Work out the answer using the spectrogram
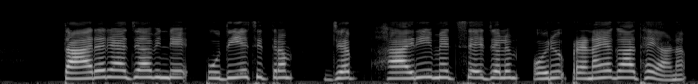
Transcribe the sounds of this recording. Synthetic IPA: t̪aːɾɐɾaːd͡ʑaːʋinde̞puðijɐt͡ɕit̪rɐm | d͡ʑeb̚ | haːɾimetseːd͡ʑɐlumo̞ɾuprɐɳɐjɐɡaːd̪ʰʱɐjaːɳɨ

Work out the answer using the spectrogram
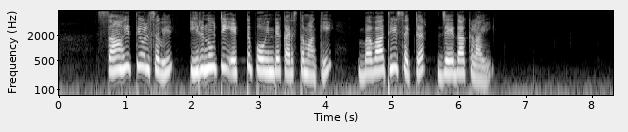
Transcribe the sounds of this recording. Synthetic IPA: saːɦit̪jɐulsɐʋiliɾunuːtːie̞ʈːɨpo̞ːjindekɐɾɐst̪ɐmaːkːibɐʋaːd̪ʱiːsek̚tɐrd͡ʑe̞ːd̪aːkːɐɭaːji

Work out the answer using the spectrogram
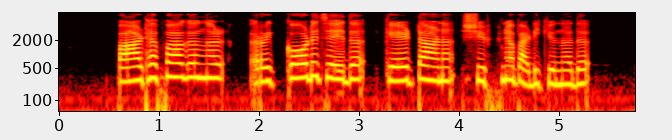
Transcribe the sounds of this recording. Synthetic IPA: paːʈʰɐbʱaːɡɐŋːɐɭ | rikːo̞ːɖɨt͡ɕe̞jt̪̬ɨ | ke̞ːʈːaːɳɨɕifnɐpɐʈʰikʲːunːɐðɨ

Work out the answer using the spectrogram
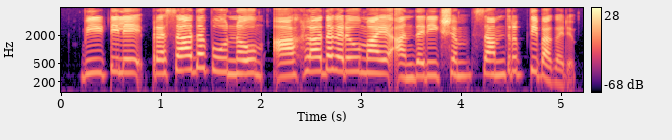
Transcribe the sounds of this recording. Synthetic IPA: ʋiːʈːile̞prɐsaːd̪ʱɐpuːrɳɐʋumaːhɭaːd̪ɐɣɐɾɐʋumaːjɐʔɐnd̪ɐɾiːkʂɐmsɐmt̪rɨp̚t̪ipɐɣɐɾṵm

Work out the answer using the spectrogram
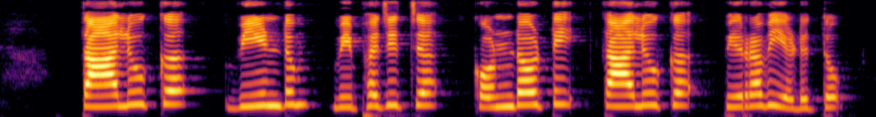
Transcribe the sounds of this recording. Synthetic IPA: t̪aːluːkːɨ | ʋiːɳɖumʋibʱɐd͡ʑit͡ɕːɨ | ko̞ɳɖo̞ːʈːi | t̪aːluːkːɨ | pirɐʋije̞ɽut̪ːu

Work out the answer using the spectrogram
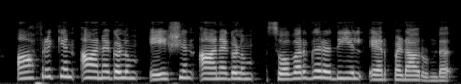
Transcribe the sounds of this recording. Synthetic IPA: aːfrikʲːɐnaːnɐɣɐɭume̞ːʂijɐnaːnɐɣɐɭumswɐʋɐrɡɐɾɐðijile̞ːrpeɽaːruɳɖɨ

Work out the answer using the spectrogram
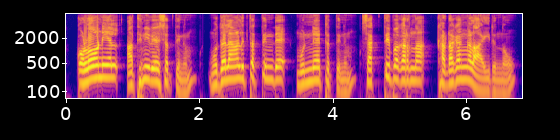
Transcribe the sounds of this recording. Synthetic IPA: ko̞ɭo̞ːɳijɐlɐd̪ʱiniʋe̞ːɕɐt̪ːinṵmː | ud̪ɐlaːɭit̪ːɐt̪ːinde̞munːe̞ːʈːɐt̪ːinumɕɐk̚t̪ipɐɣɐrnːɐkʰɐɽɐɣɐŋːɐɭa̰ːjiɾunːṵː

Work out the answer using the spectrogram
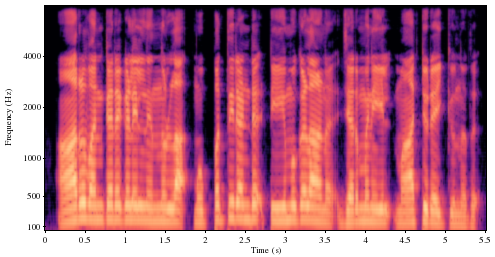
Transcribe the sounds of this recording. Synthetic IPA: aːrɨʋɐnkɐɾɐɣɐɭilninːuɭːɐmupːɐt̪ːiɾe̞ɳɖɨʈiːmuɣɐɭaːɳɨ̰d͡ʑe̞rmɐnijilmaːtːuɾɐjikʲːunːɐðɨ

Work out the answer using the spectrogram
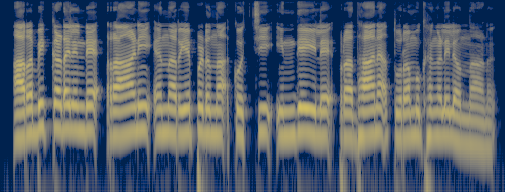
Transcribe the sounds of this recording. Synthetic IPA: ɐrɐbikːɐɽɐlinde̞raːɳiʔe̞nːɐrijɐpːe̞ɽunːɐ̰ko̞t͡ɕːiʔind̪jɐjile̞prɐd̪ʱaːnɐt̪urɐmukʰɐŋːɐɭilo̞nːaːɳɨ̰

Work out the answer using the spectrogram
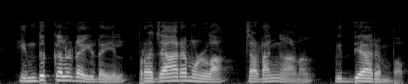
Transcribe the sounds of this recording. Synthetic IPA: hind̪ukːɐluɽe̞iɽɐjilprɐt͡ɕaːɾɐmuɭːɐt͡ɕɐɽɐŋːa̰ːɳɨ̰ | ʋid̪jaːɾɐmbʱɐ̰m

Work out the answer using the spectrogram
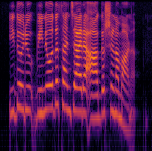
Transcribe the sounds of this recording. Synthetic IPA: iðo̞ɾuʋinoːd̪ɐsɐɲd͡ʑaːɾɐʔaːɡɐrʂɐɳɐmaːɳɨ̰

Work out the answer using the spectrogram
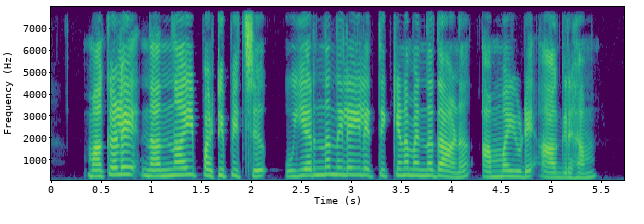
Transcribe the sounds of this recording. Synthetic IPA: mɐɣɐɭe̞nɐnːaːjipɐʈʰipːit͡ɕːɨ | ujɐrnːɐnilɐjile̞t̪ːikʲːɐɳɐme̞nːɐðaːɳɨɐmːɐjuɽe̞ʔaːɡɾɐɦɐm

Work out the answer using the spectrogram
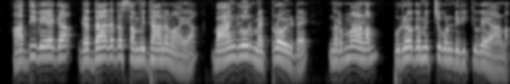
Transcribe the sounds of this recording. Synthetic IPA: ɐd̪iʋe̞ːɡɐɡɐd̪ʱaːɡɐðɐsɐmʋid̪ʱaːnɐmaːjɐ̰ | baːŋɡɭuːrme̞ʈro̞ːjiɽe̞ | nirmaːɳɐmpuɾo̞ːɡɐmit͡ɕːuɣo̞ɳɖiɾikʲːuɣɐja̰ːɳɨ̰

